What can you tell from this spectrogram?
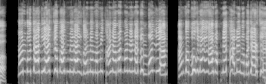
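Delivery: high-pitched cartoon child voice; squeaky kid brushing someone off; high, stubborn child; defiant little boy.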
